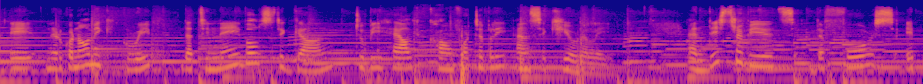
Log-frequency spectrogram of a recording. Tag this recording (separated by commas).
Speech, Music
